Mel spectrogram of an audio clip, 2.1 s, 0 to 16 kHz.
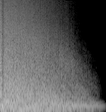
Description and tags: An explosion handcrafted throught SoundForge's FM synth module. 6/7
